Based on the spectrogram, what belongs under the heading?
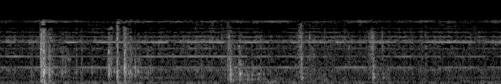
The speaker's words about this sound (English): The alarm means that whatever's escaped is now out of the building and onto the grounds.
